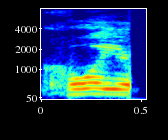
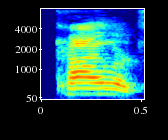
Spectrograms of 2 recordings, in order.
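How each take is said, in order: First: The name begins with a 'coll' sound. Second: The name begins with a 'ky' sound. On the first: The speaker calls it wrong. "Am I pronouncing that correctly?" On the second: The speaker calls it right. "it's pronounced Kyler"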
